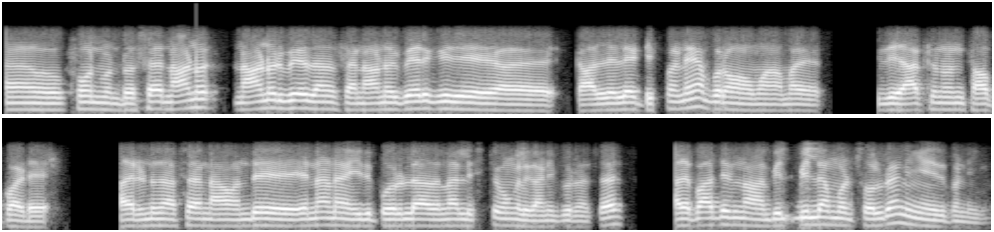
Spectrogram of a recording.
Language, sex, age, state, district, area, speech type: Tamil, male, 18-30, Tamil Nadu, Perambalur, urban, conversation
